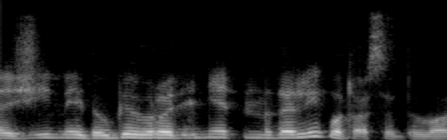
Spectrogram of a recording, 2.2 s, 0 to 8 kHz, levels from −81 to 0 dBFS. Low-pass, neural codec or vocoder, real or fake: 7.2 kHz; codec, 16 kHz, about 1 kbps, DyCAST, with the encoder's durations; fake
